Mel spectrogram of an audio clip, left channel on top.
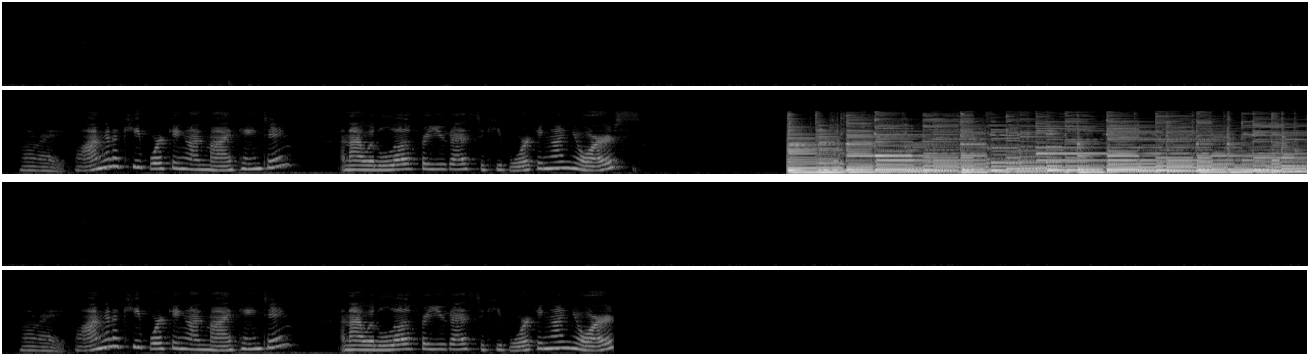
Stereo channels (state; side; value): drops out; right; at 19.2 s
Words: All right, well, I'm gonna keep working on my painting, and I would love for you guys to keep working on yours.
